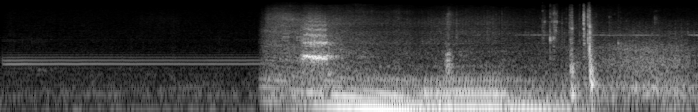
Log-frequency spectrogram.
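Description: A car pulls up about two and a half seconds in, its engine note falling as it slows and stops. A few sharp clicks follow as the driver's door is unlatched and swung open.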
